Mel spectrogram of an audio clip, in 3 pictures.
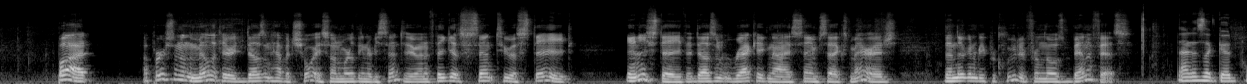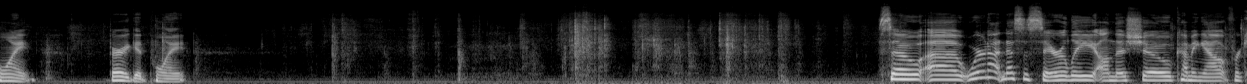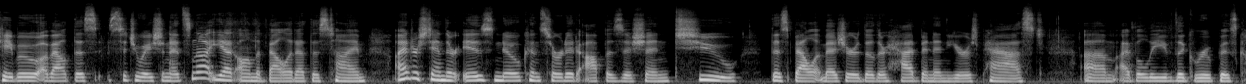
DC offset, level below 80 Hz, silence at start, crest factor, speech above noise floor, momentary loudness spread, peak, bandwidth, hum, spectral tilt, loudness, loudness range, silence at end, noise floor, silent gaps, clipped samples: under 0.1%; -52 dBFS; 0.15 s; 18 dB; 29 dB; 16 LU; -2 dBFS; 16 kHz; none; -5 dB/octave; -20 LUFS; 12 LU; 0 s; -49 dBFS; none; under 0.1%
